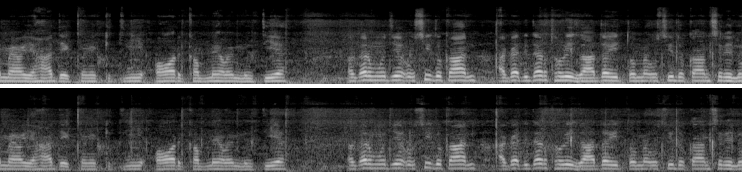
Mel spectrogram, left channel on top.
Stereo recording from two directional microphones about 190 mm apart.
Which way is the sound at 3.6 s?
25° left (ahead or behind).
